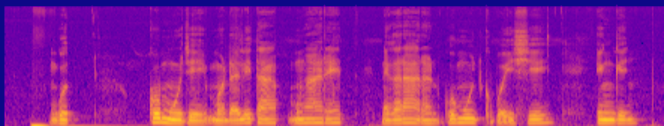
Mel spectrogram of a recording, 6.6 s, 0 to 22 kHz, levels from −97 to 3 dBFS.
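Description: Listening to this speech recording, nothing technical stood out as wrong at any point.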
